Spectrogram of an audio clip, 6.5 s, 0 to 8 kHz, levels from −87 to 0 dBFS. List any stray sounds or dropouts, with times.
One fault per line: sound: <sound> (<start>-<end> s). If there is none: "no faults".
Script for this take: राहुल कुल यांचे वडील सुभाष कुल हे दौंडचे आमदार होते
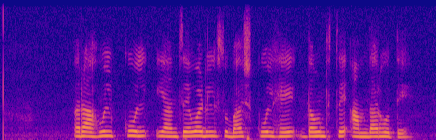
no faults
